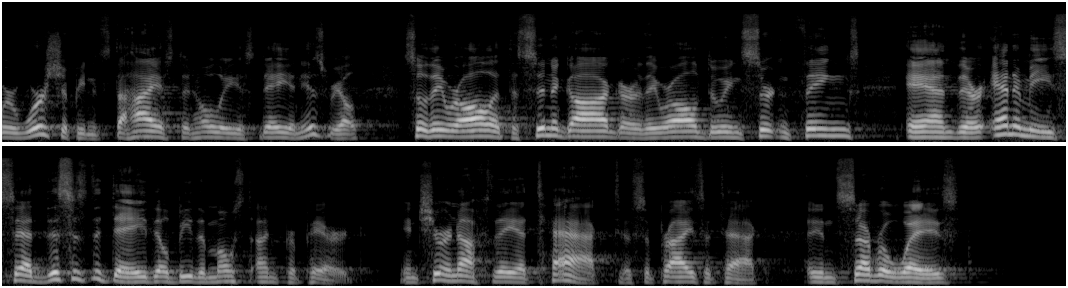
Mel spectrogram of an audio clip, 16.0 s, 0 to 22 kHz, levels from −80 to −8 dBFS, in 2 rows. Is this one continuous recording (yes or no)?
no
